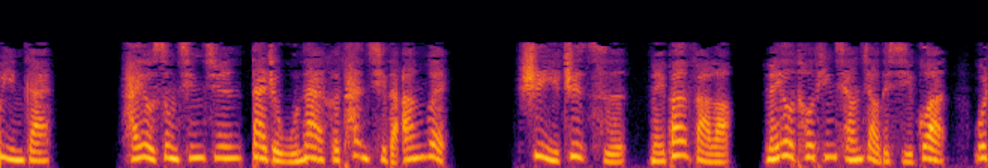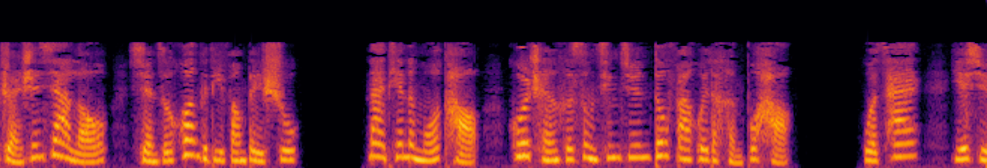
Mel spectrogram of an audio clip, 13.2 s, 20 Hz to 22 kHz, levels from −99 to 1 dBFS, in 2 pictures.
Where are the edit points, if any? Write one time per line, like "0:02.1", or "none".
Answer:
0:05.0

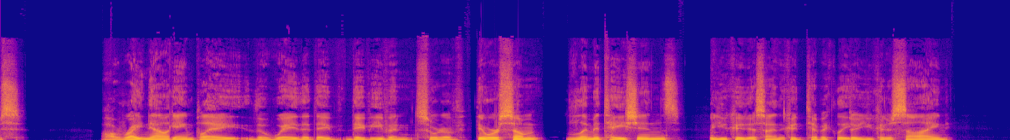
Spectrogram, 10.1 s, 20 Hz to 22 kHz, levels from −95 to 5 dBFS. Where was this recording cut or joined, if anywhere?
0:01.7
0:04.7
0:07.1
0:07.8
0:08.5

